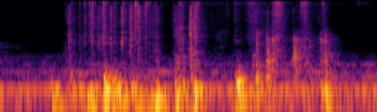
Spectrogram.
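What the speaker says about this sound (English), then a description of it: "So I'm going to shuffle these cards." Rapid papery riffling and clicking of tarot cards being shuffled close by, in quick bursts over a low hum.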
